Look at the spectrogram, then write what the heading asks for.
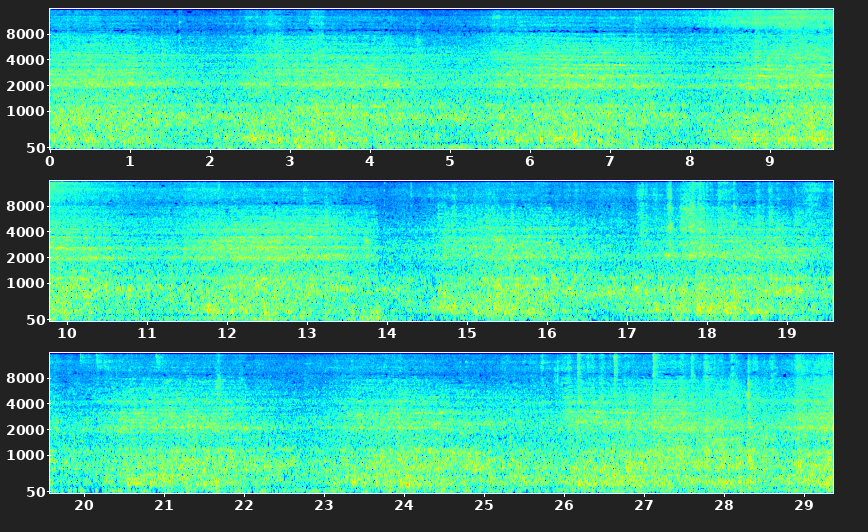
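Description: Loaded covered hopper wagons of a freight train rolling past on the rails. The steady rumble and clatter of steel wheels swells and eases as each wagon's bogies go by.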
